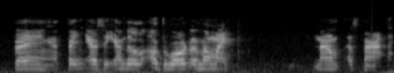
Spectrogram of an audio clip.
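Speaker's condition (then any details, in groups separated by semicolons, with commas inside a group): Cerebral palsy; mild cerebral palsy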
